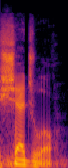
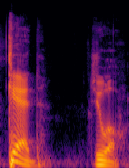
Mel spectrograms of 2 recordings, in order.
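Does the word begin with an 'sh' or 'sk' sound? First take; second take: sh; sk. First: The word begins with an 'sh' sound. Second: The word begins with an 'sk' sound. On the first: The speaker calls it wrong. "I just find it odd if you say schedule" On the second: The speaker calls it right. "It's sked"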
